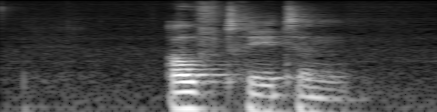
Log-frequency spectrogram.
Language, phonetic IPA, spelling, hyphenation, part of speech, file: German, [ˈʔaʊ̯ftʁeːtn̩], auftreten, auf‧tre‧ten, verb, De-auftreten.ogg
- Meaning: 1. to occur, appear, arise (suddenly) 2. to perform, appear, go on stage/onstage, 3. to enter the stage 4. to behave in a certain way, to appear 5. to tread, to put/place the foot on the floor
